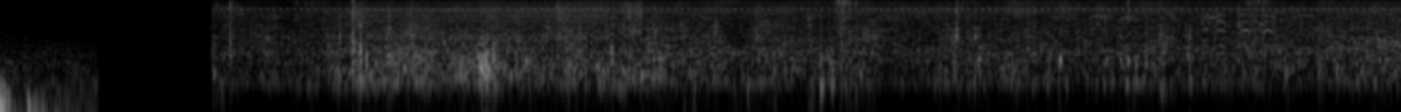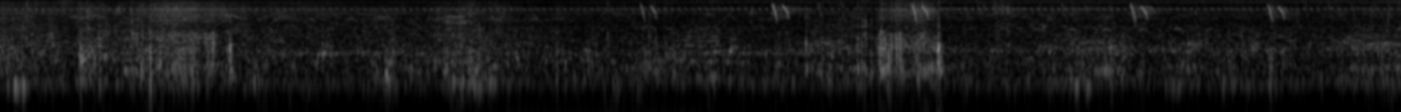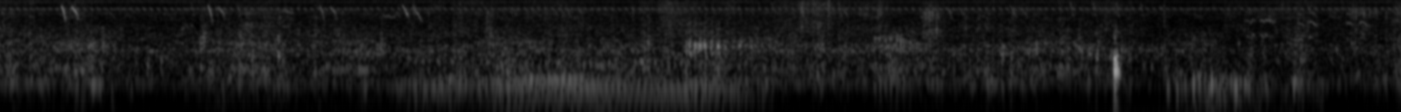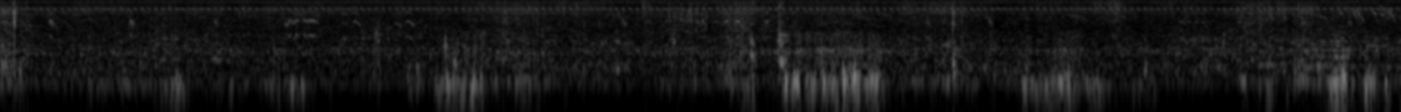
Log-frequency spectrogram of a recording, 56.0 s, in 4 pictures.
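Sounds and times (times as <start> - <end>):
high-pitched insect whine: 23.0 - 56.0.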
